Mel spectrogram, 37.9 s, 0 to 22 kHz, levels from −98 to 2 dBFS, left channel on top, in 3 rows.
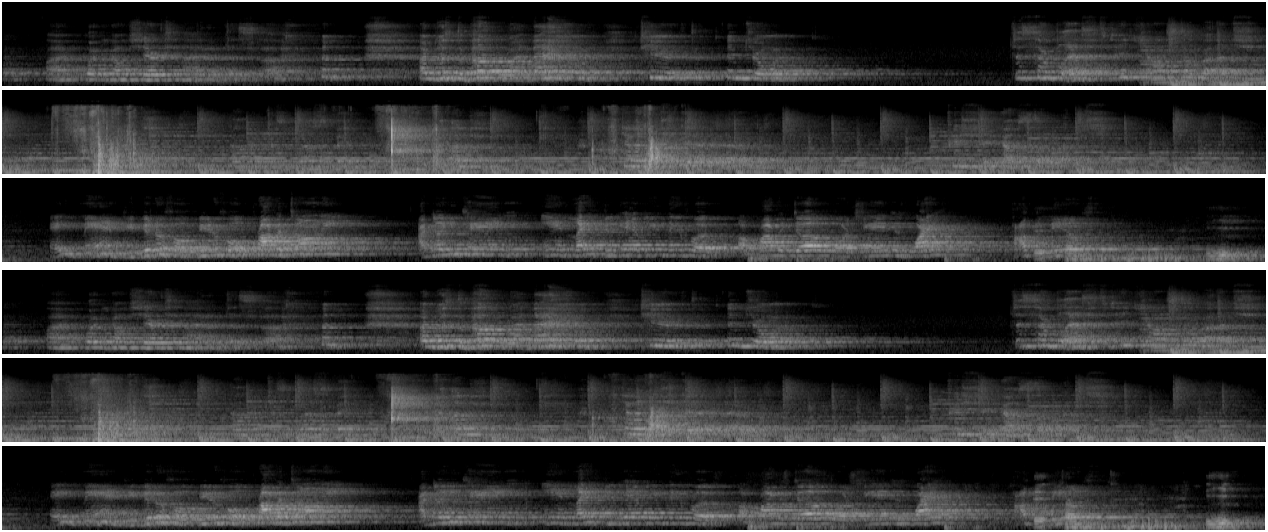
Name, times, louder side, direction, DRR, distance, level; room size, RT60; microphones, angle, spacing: voice 1, 0.4-3.4 3.6-7.9 10.1-12.6 13.5-14.2 14.9-16.2 16.5-17.7 18.0-18.5 18.8-20.2 22.1-23.7, equal, 30° left, -4 dB, 2.0 m, -52 dB
sound 1, 11.4-24.9, equal, 15° left, 0.8 m, -55 dB
sound 2, 13.1-14.2 16.1-17.3 18.5-19.4, left 5 dB, 85° left, 0.5 m, -44 dB
voice 2, 25.8-28.7 29.4-34.7 35.4-36.1, left 1 dB, 60° left, -2 dB, 1.5 m, -47 dB
voice 3, 35.1-37.7, right 4 dB, 70° right, 9 dB, 0.5 m, -53 dB
9.7 x 5.5 x 5.9 m, 2.6 s
head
